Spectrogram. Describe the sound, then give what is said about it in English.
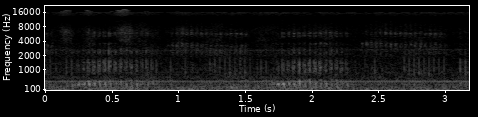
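A cat named Maisie purrs steadily, a continuous low rumbling motor with a gentle rhythmic swell of inhale and exhale, fairly loud and with no voices present. “And oh my God, the motor on this cat. Go ahead. Give this a listen.”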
